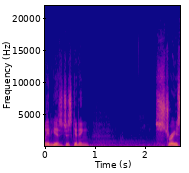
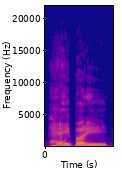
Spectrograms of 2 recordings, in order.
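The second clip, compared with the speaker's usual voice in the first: loud, slow, stretched greeting; cheery call; 5 semitones higher, 11 dB louder, much slower than usual. Acted. Medic greeting a patient loudly before treatment.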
